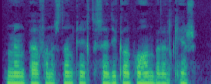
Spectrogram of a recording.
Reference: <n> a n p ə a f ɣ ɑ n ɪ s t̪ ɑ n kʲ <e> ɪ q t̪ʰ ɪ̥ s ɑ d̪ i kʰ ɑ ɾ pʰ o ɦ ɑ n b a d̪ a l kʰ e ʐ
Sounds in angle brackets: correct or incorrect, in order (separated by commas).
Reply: correct, correct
